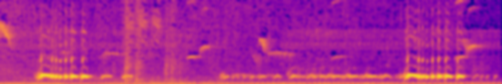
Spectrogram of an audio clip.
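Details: Local wild zebra dove calling out to a rival: a loud rolling coo burst, a run of softer repeated hooked coos, then another loud rolling burst. Faint high chirps from other small birds are heard.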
